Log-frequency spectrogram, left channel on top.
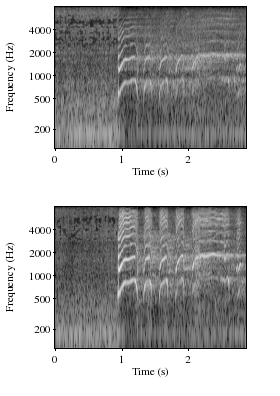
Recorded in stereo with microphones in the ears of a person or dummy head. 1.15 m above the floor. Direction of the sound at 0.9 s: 80° right.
